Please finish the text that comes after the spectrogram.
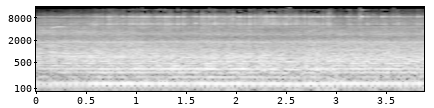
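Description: A Nichols horizontal mill cuts a slot in metal, giving a loud, continuous mechanical grinding hum with steady chatter throughout.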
